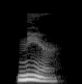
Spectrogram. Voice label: "near", US female; everyone-can-use-english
